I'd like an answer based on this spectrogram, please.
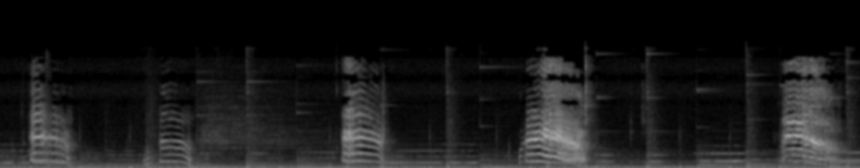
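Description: A young kitten meowing five times, high thin calls that rise and fall in pitch, spread a second or two apart; the last two are the loudest. Soft background music plays underneath.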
